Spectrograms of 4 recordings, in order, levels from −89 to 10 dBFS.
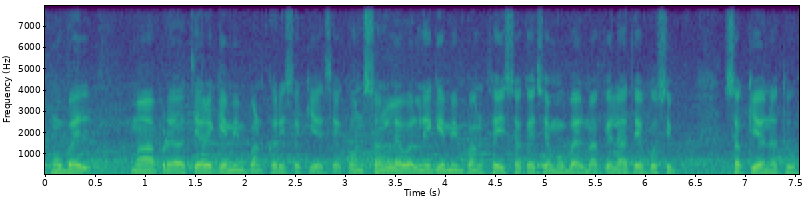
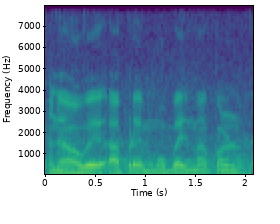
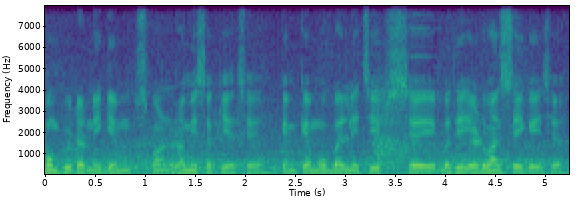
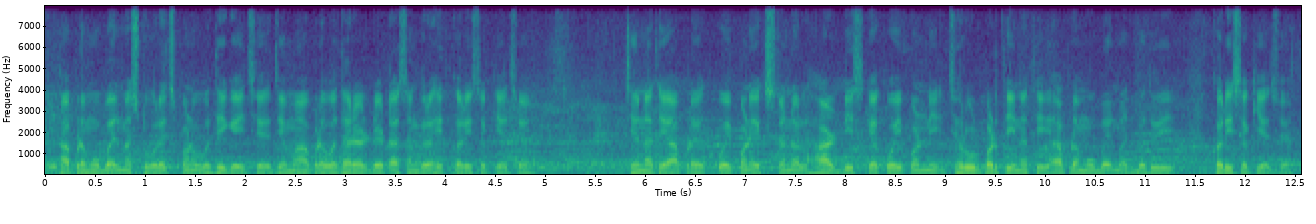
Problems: constant background noise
